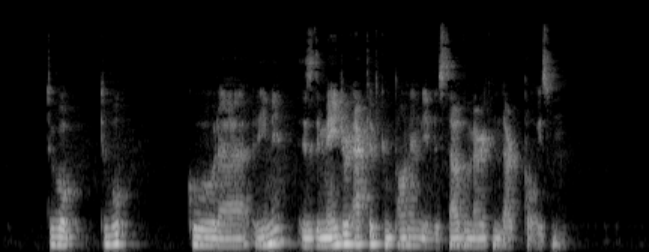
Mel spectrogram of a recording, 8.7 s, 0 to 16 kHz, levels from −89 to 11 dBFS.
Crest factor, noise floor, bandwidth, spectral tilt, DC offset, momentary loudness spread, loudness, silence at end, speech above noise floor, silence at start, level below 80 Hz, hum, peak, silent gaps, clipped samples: 18 dB; -81 dBFS; 9.6 kHz; -7.5 dB/octave; under 0.1%; 17 LU; -23 LUFS; 1.2 s; 59 dB; 0.6 s; -58 dBFS; none; -4 dBFS; none; under 0.1%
